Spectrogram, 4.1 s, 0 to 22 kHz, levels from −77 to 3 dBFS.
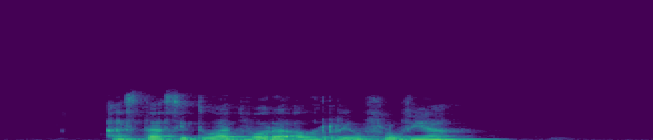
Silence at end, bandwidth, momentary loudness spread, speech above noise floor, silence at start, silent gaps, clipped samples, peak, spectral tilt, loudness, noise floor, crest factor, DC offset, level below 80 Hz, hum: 0.95 s; 7.6 kHz; 9 LU; 50 dB; 0.65 s; none; under 0.1%; -10 dBFS; -7 dB/octave; -25 LUFS; -73 dBFS; 16 dB; under 0.1%; -66 dBFS; none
